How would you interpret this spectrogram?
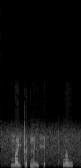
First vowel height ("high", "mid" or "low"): low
